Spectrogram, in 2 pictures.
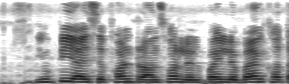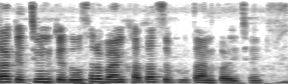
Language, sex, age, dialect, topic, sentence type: Magahi, male, 25-30, Western, banking, statement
